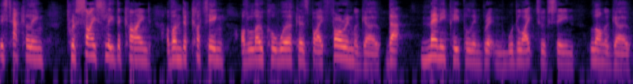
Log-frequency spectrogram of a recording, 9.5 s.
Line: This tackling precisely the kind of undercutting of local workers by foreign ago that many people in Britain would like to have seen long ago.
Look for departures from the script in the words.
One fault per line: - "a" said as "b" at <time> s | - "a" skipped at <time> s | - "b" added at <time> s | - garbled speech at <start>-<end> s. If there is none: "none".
none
